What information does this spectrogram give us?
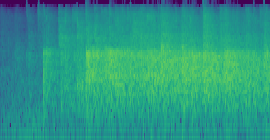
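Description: Audience applause at a live evening event in Christchurch begins abruptly just after the start. It swells about a second in to a loud, steady wash of clapping that continues to the end.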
